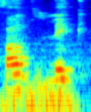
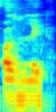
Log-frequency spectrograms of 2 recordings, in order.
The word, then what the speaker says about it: فضل: انی اسألک من فضلک، جیسا کہ عام تلفظ میں کہتے ہیں فضلک، فضل ہے نا، اردو میں ہم کہتے ہیں، لیکن اس کا صحیح تلفظ ہے فضلک، بعد زواد نہیں ہے، اس سے علماء کرام نے منع فرمایا، فضلک، فضلک نہیں پڑھیں گے اس کو۔ تو یہ ہمیشہ یاد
